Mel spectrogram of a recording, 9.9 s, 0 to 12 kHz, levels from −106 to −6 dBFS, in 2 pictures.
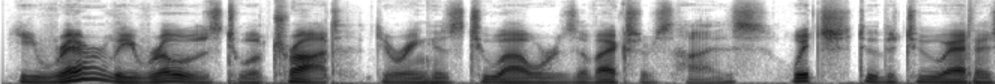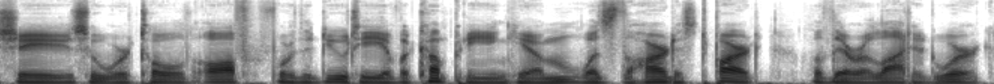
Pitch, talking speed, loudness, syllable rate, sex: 95 Hz, 210 wpm, -22 LUFS, 5.5 syllables/s, male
